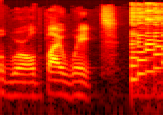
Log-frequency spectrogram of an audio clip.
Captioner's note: ringer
